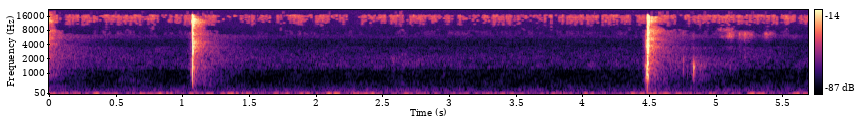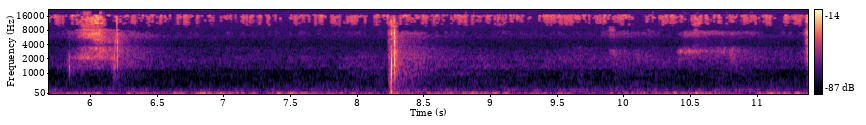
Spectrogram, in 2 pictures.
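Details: Insulin injection with a NovoRapid FlexPen, including setting the units, pen clicks and the injection: three sharp, isolated clicks with faint handling noise between them in a quiet room.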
